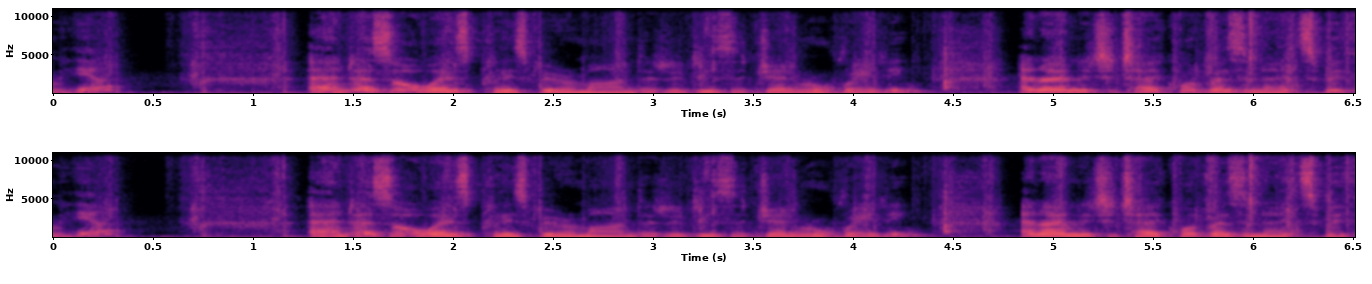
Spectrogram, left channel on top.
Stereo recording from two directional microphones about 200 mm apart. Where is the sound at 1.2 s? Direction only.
35° left (ahead or behind).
